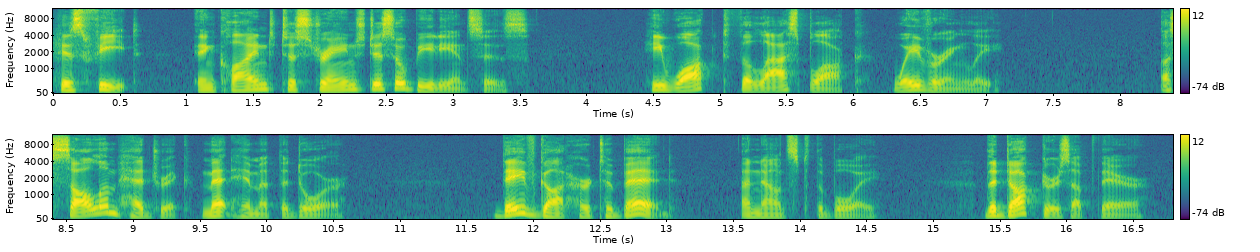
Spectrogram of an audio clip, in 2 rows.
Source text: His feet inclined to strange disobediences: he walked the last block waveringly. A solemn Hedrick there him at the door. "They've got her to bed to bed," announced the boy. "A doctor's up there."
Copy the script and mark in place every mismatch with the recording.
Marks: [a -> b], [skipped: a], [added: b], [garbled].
His feet inclined to strange disobediences: he walked the last block waveringly. A solemn Hedrick [there -> met] him at the door. "They've got her to bed [skipped: to bed,"] announced the boy. ["A -> The] doctor's up there."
